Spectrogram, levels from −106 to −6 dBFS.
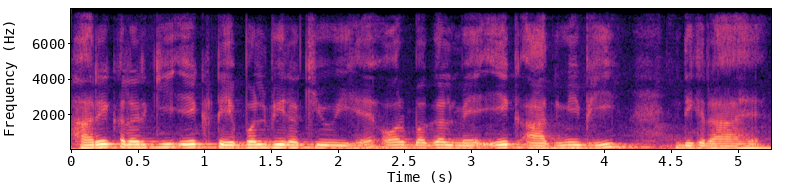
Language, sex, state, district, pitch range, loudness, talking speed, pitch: Hindi, male, Jharkhand, Deoghar, 140-165 Hz, -16 LUFS, 205 wpm, 155 Hz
